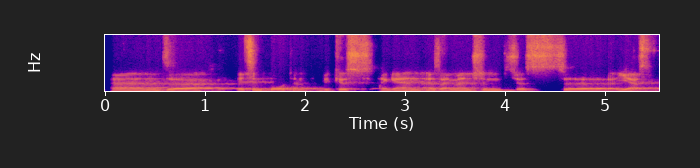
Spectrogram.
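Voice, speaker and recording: Low, mellow man explaining in an echoey room. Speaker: presenter on the panel. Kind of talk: panel discussion.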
